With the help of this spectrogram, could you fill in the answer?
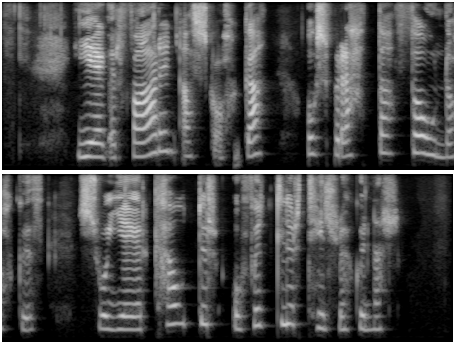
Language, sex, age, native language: Icelandic, female, 20-29, Icelandic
